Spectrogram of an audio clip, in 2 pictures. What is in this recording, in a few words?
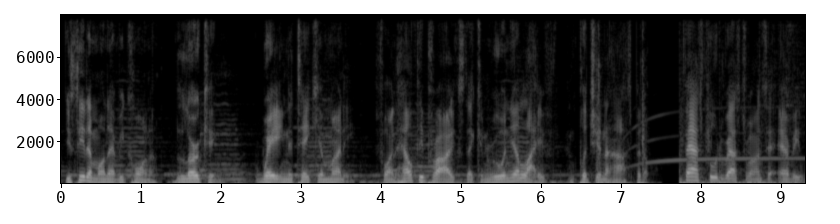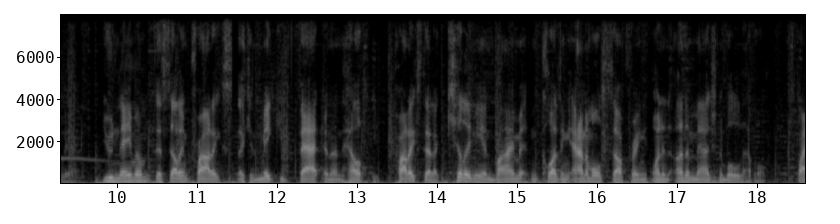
vegan radio psa; russell simmons; peta; try vegan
